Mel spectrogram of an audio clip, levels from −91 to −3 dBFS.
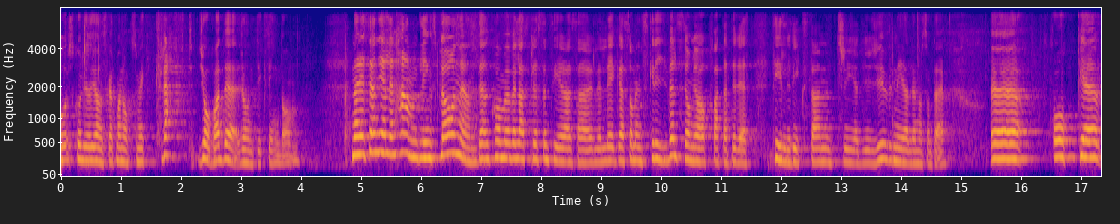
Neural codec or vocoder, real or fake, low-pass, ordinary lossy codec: none; real; 7.2 kHz; none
